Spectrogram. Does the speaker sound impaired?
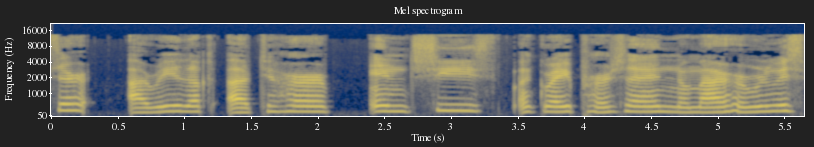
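Yes: Down syndrome; present from birth, learned around birth; 15 years old.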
